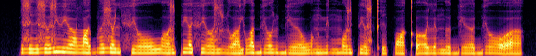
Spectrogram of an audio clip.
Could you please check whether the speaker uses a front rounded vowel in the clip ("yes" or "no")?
yes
